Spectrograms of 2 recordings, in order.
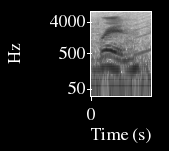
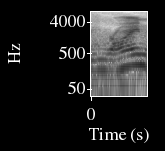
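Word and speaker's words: Ryn: or may not know, my name is Rin, and it's spelled R-Y-N instead of R-I-N. So, that means that some people get my name wrong and accidentally say Ryan, which sounds like Ryan.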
